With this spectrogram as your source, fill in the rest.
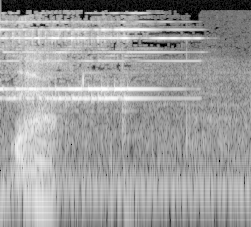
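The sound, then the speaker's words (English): A telephone rings with a bright, steady electronic tone, an incoming call from the speaker's wife, sustaining and slowly fading, while a voice murmurs briefly underneath at the start. “that's my wife calling.”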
